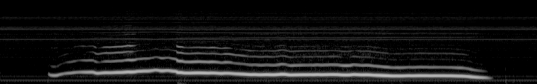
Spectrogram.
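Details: Friendly wolf answering a human's howls with one long, clear howl that rises briefly, holds a level tone for several seconds, then slides downward and stops, with a faint steady hum behind.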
